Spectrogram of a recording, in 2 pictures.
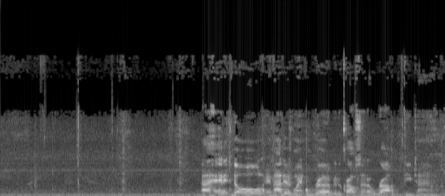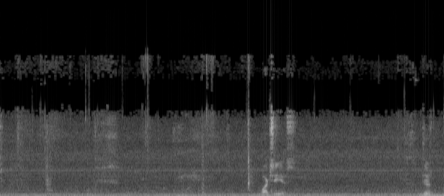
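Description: A knife slices through meat on a wooden board.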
